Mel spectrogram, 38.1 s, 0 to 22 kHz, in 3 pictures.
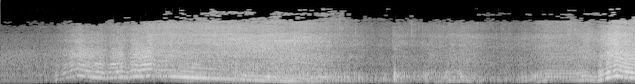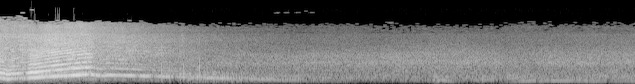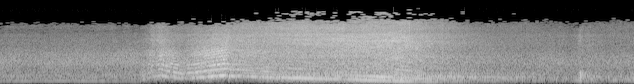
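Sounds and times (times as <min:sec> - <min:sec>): motorcycle engine revving: 0:01.1 - 0:17.5, 0:28.2 - 0:36.2, 0:36.9 - 0:37.7.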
